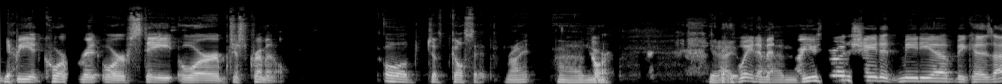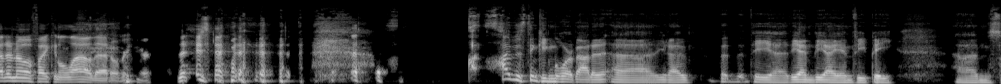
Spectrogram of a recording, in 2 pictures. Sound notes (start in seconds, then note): 11.8 both laugh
